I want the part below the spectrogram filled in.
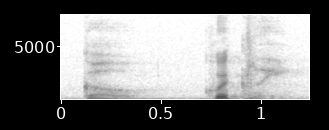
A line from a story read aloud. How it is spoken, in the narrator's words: he said softly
